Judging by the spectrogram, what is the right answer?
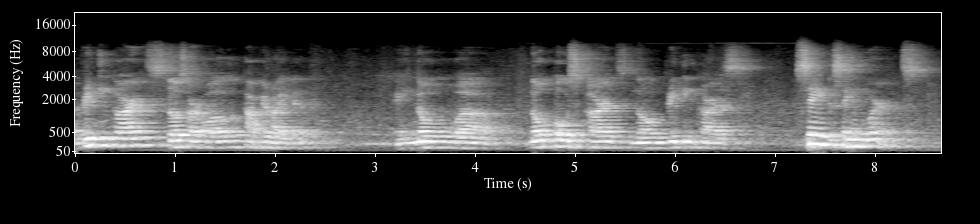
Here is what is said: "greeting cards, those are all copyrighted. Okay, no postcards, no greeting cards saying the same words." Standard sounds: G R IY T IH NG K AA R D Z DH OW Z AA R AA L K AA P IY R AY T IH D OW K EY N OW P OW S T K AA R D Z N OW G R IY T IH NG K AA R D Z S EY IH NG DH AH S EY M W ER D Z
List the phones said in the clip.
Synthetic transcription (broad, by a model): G R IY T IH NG K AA R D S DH OW S AA R AA L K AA P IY R AY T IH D OW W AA N OW P OW S T K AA R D S N OW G R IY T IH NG K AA R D S EY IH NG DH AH S EY M W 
